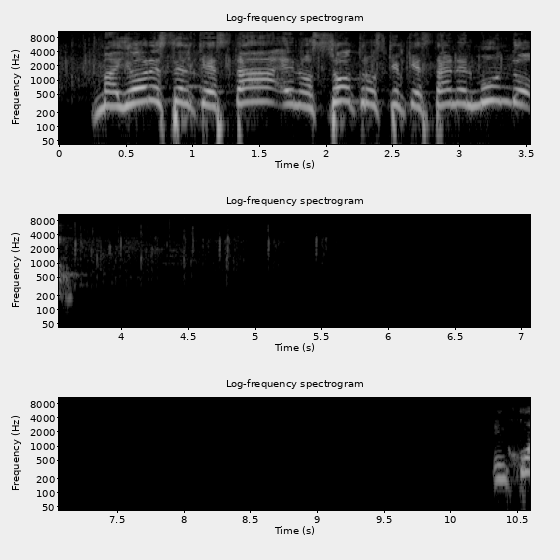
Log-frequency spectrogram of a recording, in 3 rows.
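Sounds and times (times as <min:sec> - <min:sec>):
crowd applauding: 0:00.0 - 0:05.8
speech: 0:00.2 - 0:03.8, 0:10.4 - 0:10.5.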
